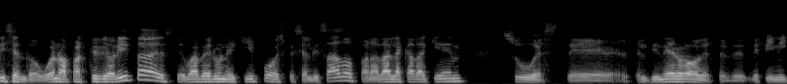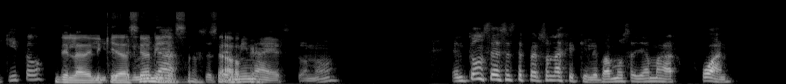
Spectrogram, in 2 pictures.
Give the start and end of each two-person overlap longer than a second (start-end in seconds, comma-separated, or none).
8.8-10.4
